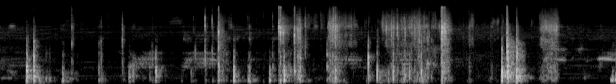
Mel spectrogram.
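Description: Trading cards and their packaging being handled: irregular crackles, crinkles and sharp clicks come in quick, uneven bursts.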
